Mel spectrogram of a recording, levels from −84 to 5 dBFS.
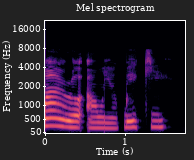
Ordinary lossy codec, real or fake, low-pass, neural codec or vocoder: none; real; none; none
